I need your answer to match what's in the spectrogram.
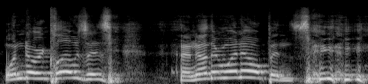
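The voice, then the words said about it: Character voice, imitates another person's voice. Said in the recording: “my impression of a guy trying to stay positive while living in a haunted house ... why do I sound like Nick fucking Nolte?”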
